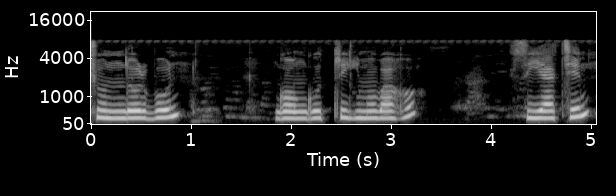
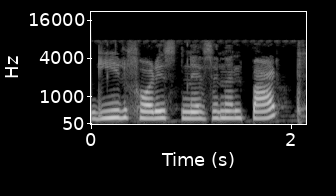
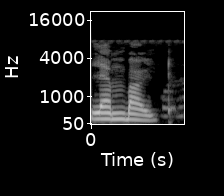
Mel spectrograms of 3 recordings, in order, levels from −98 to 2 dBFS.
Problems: constant background noise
